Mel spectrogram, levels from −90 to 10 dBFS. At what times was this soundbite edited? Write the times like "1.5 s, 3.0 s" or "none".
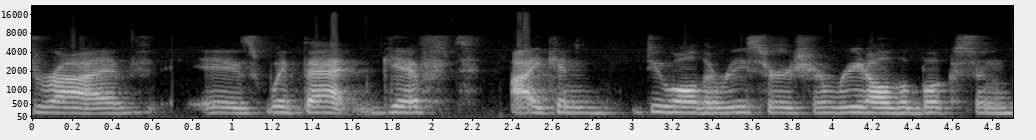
none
